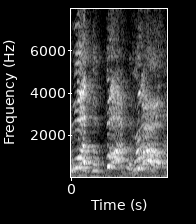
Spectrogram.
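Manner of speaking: high, far-off mock bro yelp; bros' outrage. Neighbor bros pouring out of the house, mock bro yelp. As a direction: play a dumb, startled frat bro. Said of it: "pour out going".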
